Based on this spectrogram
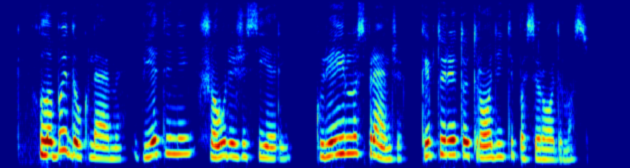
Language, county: Lithuanian, Vilnius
